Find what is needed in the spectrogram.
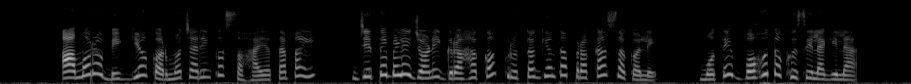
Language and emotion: Odia, happy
